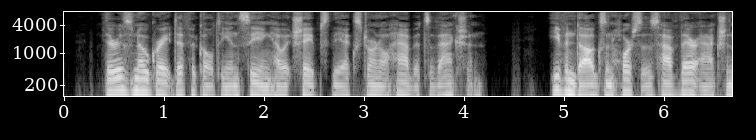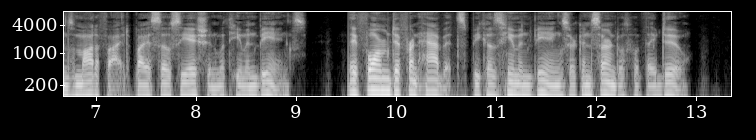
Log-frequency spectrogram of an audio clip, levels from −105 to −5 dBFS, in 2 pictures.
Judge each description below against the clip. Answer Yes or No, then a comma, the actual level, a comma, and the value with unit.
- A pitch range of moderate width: Yes, average, 3.5 semitones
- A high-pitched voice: No, low, 105 Hz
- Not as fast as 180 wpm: No, average, 185 wpm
